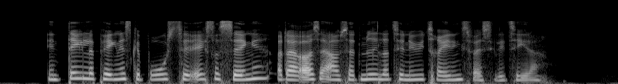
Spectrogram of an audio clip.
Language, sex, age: Danish, female, 21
